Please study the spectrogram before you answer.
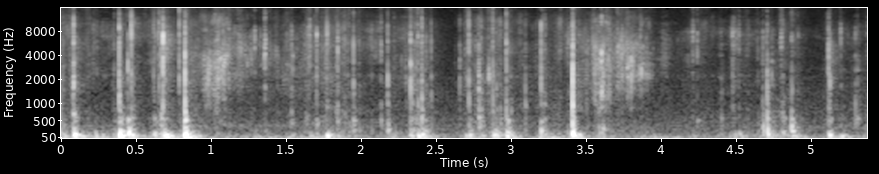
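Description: A purple elastic gel grid cushion made of hyper-elastic polymer is stretched and squeezed with both hands, giving a quiet, irregular run of soft low thumps and bright crinkling, crackling snaps. Louder pops stand out near the start and around the middle of the clip.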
